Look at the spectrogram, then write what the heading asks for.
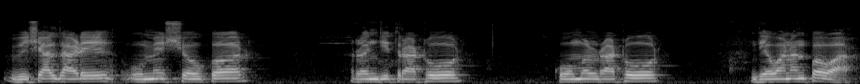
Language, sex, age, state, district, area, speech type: Marathi, male, 45-60, Maharashtra, Yavatmal, urban, spontaneous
